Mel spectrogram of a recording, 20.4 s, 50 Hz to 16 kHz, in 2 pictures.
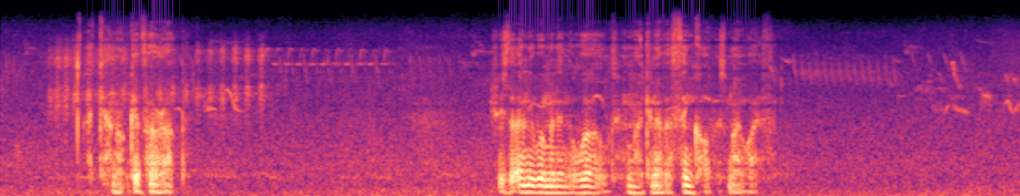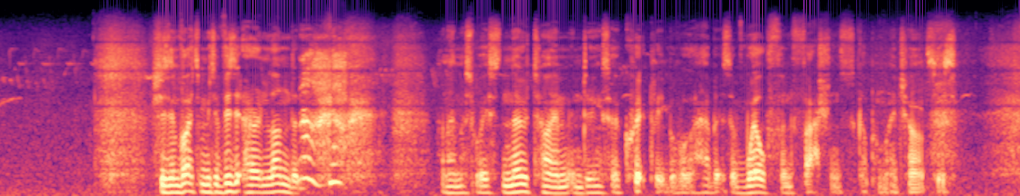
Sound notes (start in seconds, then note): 13.2 sighs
